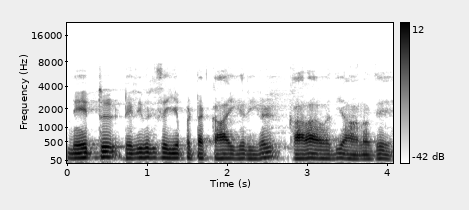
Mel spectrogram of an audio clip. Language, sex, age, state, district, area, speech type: Tamil, male, 60+, Tamil Nadu, Tiruppur, urban, read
